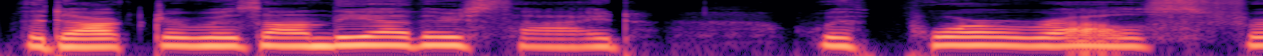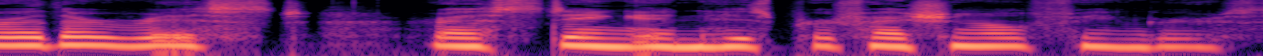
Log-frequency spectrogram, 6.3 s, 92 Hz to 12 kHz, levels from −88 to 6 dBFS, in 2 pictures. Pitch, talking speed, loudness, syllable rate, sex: 220 Hz, 160 wpm, -17 LUFS, 4.6 syllables/s, female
